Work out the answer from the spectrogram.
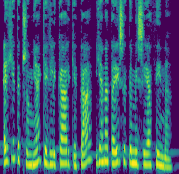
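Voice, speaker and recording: A woman's voice: fairly high pitch, soft background music, close to an everyday voice. A woman voicing a smug, freeloading sister-in-law who brushes off the complaints in a breezy, dismissive way.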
